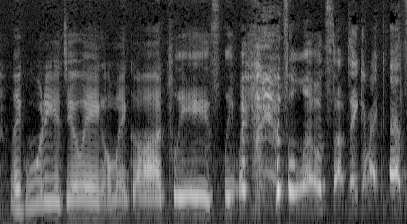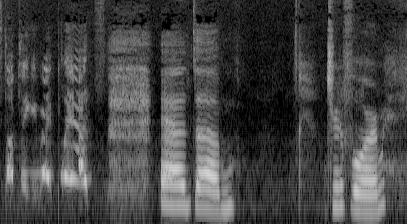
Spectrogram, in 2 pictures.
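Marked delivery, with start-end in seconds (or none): 0.3-6.3 very high, fake crocodile-tears crying, tearful and upset. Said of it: "upset, crying".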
